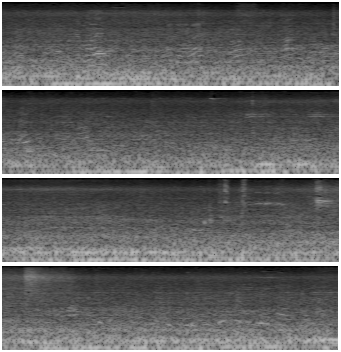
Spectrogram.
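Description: Traffic rumbles along a busy street.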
